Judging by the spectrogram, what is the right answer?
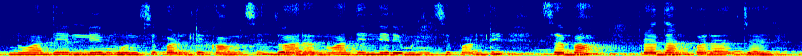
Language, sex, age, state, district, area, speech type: Odia, female, 18-30, Odisha, Balangir, urban, read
